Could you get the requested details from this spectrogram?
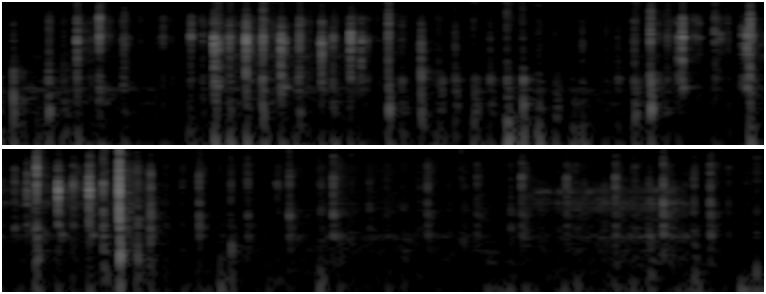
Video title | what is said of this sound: ASMR Tapping On EVERYTHING | this thick plastic it's kind of unique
